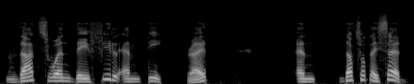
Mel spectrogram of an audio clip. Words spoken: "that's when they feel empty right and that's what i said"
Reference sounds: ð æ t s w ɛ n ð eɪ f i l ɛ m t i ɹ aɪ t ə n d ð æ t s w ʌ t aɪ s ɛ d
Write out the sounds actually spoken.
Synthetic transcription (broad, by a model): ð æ t s w ɛ n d eɪ f i l ɛ m t i ɹ aɪ t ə n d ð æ t s w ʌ t aɪ s ɛ d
